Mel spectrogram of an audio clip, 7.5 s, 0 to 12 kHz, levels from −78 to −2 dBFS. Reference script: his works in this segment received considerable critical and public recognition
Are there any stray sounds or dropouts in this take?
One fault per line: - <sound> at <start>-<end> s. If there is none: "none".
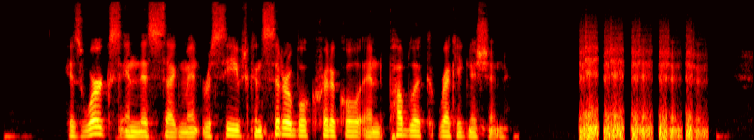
- laugh at 5.8-7.1 s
